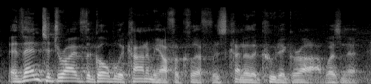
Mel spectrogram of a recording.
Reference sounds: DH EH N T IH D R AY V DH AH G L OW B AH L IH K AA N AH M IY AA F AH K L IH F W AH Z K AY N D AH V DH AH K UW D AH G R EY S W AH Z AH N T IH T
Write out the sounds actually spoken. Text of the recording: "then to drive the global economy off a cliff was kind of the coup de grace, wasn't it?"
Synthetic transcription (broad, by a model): DH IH N T IH D R AY V DH AH G OW B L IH K AA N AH M IY AA F AH K L IH F W AH Z K AY N D AH V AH K UW D AH G R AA W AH Z N T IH T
